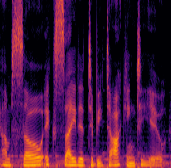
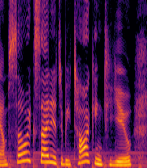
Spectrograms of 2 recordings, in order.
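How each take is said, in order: First: It is said in an unexcited way. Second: It is said in an excited way.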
